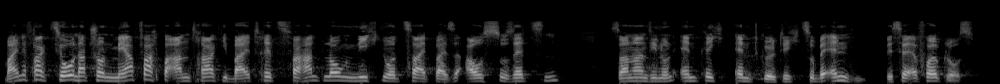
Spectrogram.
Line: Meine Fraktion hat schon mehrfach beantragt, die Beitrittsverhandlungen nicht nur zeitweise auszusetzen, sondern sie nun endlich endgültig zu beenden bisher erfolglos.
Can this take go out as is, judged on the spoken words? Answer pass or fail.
pass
